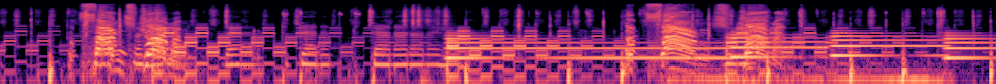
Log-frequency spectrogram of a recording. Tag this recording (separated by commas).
Music, Sound effect, Speech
